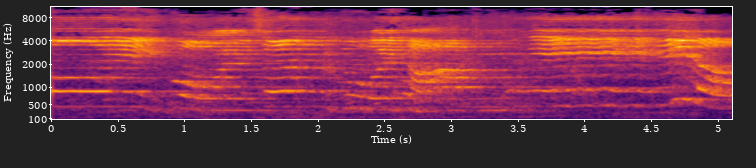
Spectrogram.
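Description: A woman's voice singing in the Vietnamese Trò Kiều folk-theatre style, holding long notes that slide down in pitch between them.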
